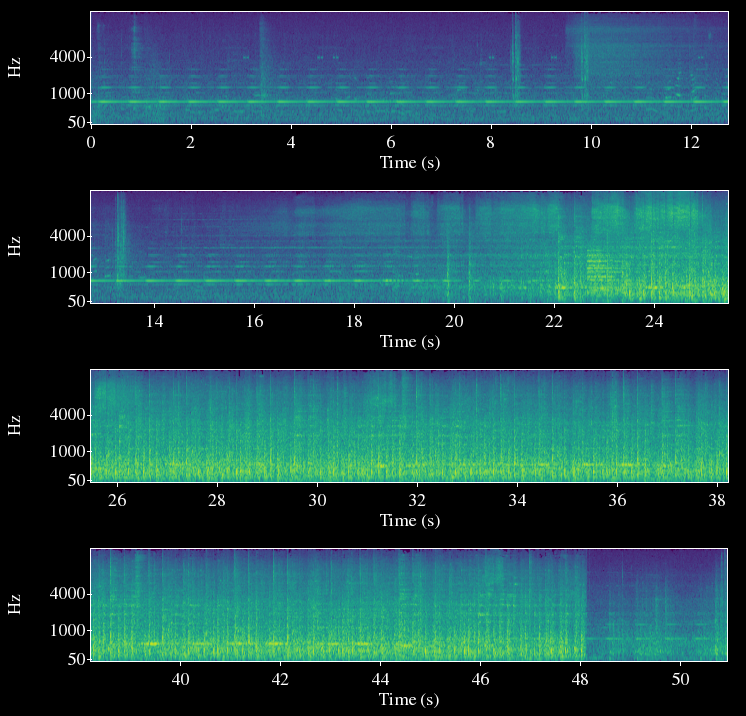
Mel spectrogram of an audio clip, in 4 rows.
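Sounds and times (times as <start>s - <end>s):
train horn blast: 9.1s - 11.8s, 12.6s - 27.6s, 32.9s - 37.1s, 39.0s - 45.2s
wheels clacking over rail joints: 21.2s - 50.9s.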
